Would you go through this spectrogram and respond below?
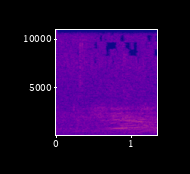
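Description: Cows moo in Farming Simulator 22 as a short, low, close bellow over a steady background hum, with no talk.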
